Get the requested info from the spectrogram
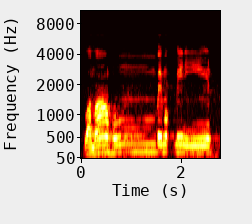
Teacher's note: میم ساکن کے بعد با آئے تو غنہ کے ساتھ اخفا کریں گے، اس کو اخفائے شفوی کہتے ہیں۔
